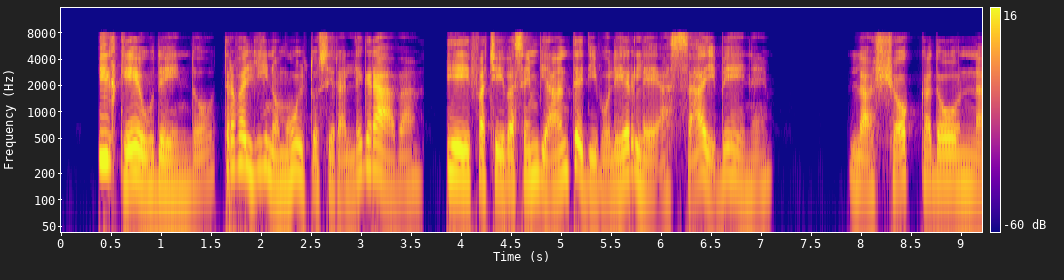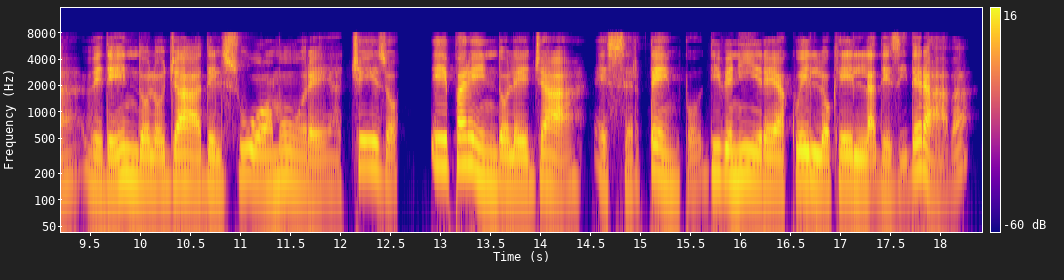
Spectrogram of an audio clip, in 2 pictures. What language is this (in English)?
Italian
